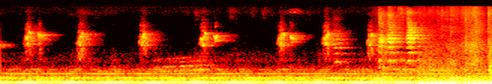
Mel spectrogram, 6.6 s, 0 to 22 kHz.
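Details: Baby yellow-vented bulbul, one of two young birds found on the ground on a Wednesday morning after a night thunderstorm, then taken indoors: high, slightly descending chirps repeated about every 0.8 seconds over a steady low electrical hum.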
